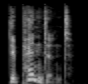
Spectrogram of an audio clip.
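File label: "dependant", British English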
